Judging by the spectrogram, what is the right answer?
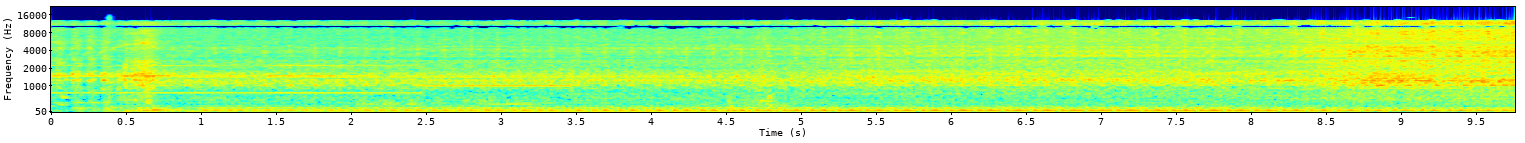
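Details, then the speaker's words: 2000 Ford F-350 Super Duty dually 4x4, 7.3 Powerstroke diesel, 71,316 miles, fully serviced: catches quickly after a brief crank and settles into a steady, even low clatter at idle; healthy start. "let's go ahead fire this 73 up so we can hear it start"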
